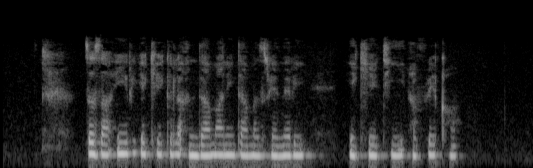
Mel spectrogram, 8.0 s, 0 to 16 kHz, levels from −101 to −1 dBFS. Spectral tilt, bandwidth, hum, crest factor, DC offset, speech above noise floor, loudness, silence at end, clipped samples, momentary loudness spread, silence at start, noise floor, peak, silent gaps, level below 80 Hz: -6.5 dB/octave; 7.4 kHz; none; 16 dB; under 0.1%; 46 dB; -36 LUFS; 1.15 s; under 0.1%; 18 LU; 0.65 s; -80 dBFS; -22 dBFS; none; -70 dBFS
